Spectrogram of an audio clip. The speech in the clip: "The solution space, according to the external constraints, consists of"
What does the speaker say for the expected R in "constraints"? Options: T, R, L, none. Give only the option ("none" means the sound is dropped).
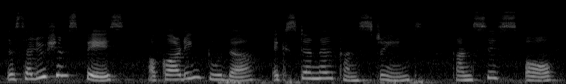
R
